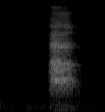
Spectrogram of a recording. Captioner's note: sigh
